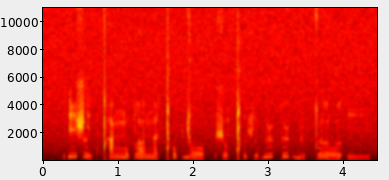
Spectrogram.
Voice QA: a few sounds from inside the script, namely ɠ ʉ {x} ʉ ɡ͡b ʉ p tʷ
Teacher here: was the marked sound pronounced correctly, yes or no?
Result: no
